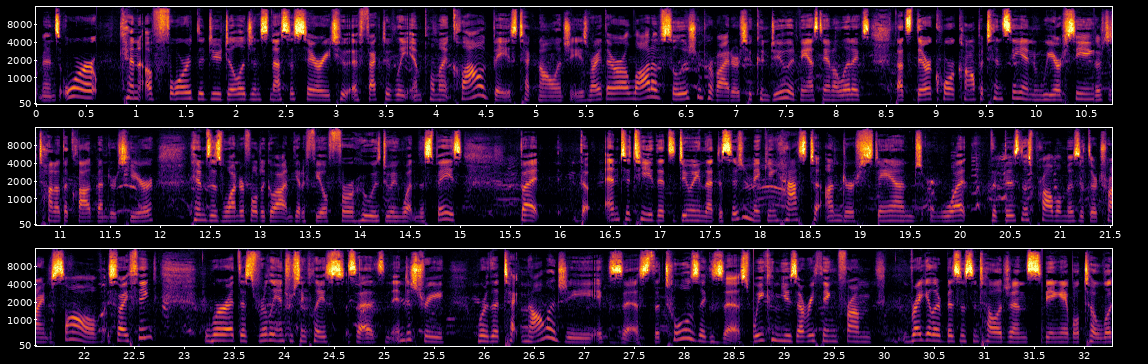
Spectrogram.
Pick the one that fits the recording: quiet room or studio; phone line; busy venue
busy venue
